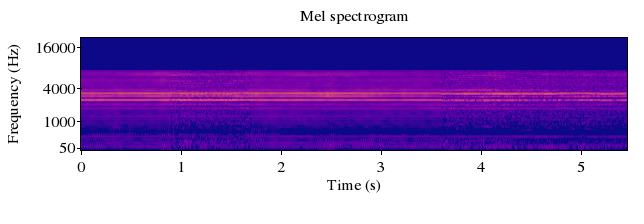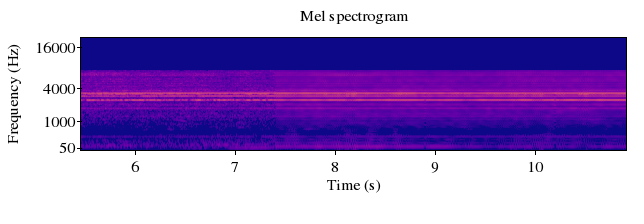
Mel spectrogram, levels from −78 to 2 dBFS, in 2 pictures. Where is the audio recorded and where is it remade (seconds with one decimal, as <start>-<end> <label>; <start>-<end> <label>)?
0.0-0.9 remade; 0.9-1.7 recorded; 1.7-3.6 remade; 3.6-7.4 recorded; 7.4-10.9 remade

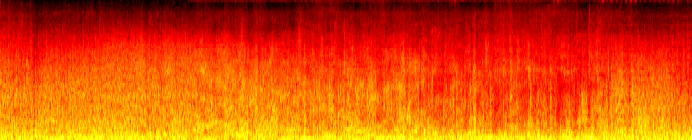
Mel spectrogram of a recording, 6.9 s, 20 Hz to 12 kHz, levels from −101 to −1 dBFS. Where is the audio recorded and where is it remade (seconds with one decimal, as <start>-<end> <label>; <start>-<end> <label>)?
0.0-1.9 recorded; 1.9-6.0 remade; 6.0-6.9 recorded

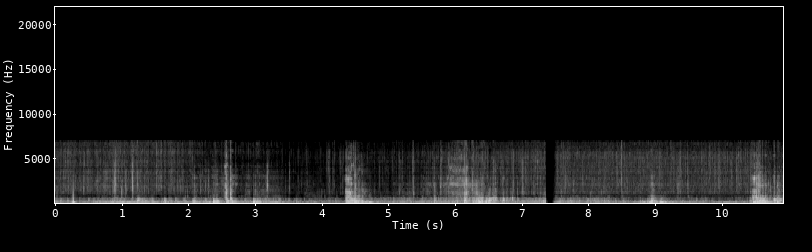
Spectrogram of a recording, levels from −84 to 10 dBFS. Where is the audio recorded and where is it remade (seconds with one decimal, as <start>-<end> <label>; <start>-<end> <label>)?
0.0-3.9 remade; 3.9-5.0 recorded; 5.0-10.9 remade

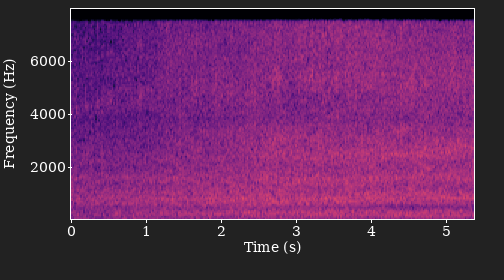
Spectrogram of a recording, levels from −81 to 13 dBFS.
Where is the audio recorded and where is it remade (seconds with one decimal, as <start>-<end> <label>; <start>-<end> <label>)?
0.0-2.7 remade; 2.7-3.5 recorded; 3.5-5.4 remade

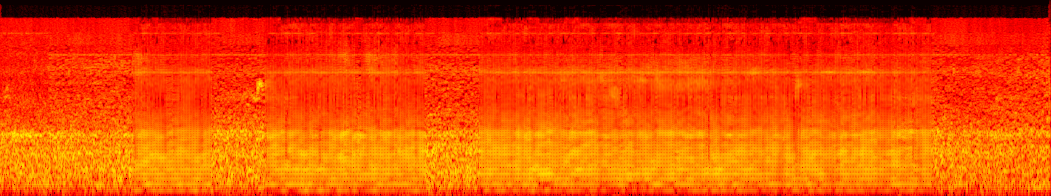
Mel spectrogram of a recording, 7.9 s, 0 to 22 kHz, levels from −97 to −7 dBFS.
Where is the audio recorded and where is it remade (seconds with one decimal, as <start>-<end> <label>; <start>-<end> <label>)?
0.0-1.0 recorded; 1.0-1.6 remade; 1.6-2.0 recorded; 2.0-3.2 remade; 3.2-3.6 recorded; 3.6-7.0 remade; 7.0-7.9 recorded

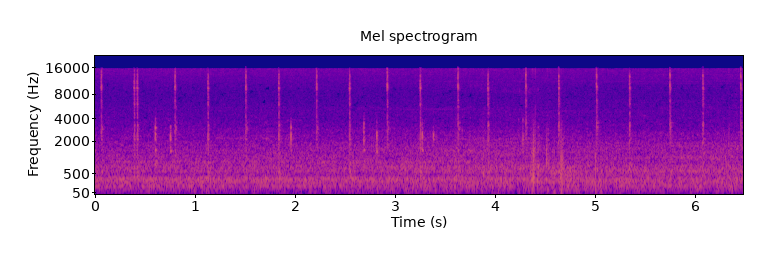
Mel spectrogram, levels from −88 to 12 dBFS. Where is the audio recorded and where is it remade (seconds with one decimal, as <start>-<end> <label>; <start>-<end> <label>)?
0.0-5.4 recorded; 5.4-6.5 remade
